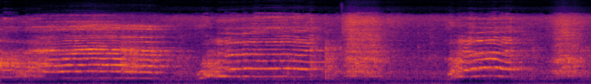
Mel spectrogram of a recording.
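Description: A lynx gives long, drawn-out yowling calls that rise and fall in pitch.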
